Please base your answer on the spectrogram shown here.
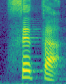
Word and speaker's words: zapatos: ¿Cómo se pronuncia Z-A-P-A-T-O-S en español?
